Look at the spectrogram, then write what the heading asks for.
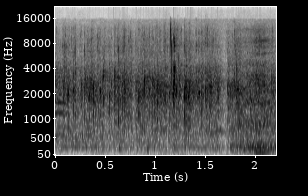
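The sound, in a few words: audience applause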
